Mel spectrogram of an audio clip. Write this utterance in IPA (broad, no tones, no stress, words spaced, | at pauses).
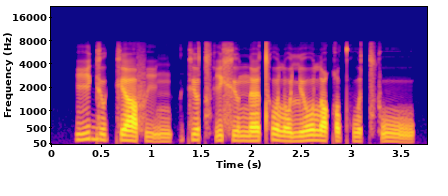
iɡʲu kʲafiŋ | kʲʊt͡sʼixʲu nɛtʰʊlo lʲo lʊqʊkʷʰe t͡sʼu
